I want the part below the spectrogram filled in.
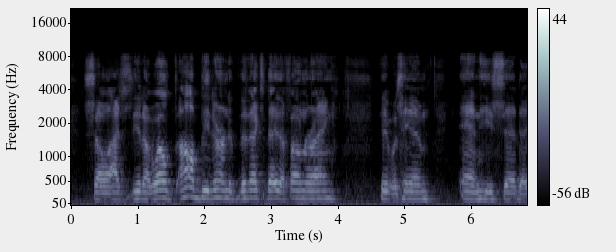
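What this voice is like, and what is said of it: Usual voice. Nothing is said of it.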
